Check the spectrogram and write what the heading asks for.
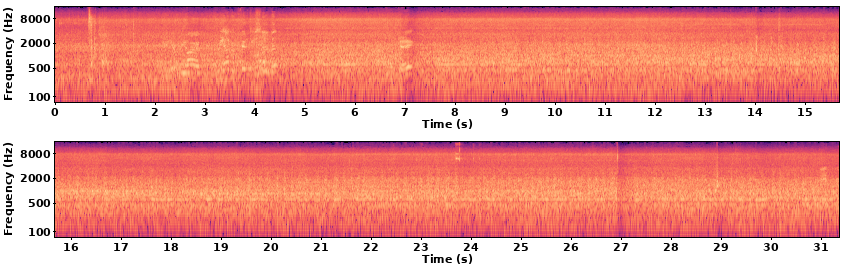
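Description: Large Leblond Model NI heavy-duty engine lathe running under power, a steady mechanical hum of motor and spindle gearing, broken by a few sharp clicks.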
